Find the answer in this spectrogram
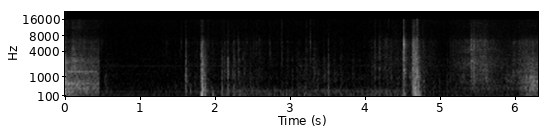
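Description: Faint handling of a metal-cased power supply and its cord wires. There is one sharp click about two seconds in and a quick pair of clicks a little past the middle.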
